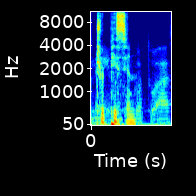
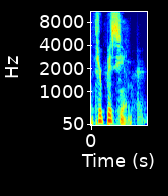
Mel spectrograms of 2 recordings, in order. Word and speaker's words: Tripician: Esqueci de perguntar se seu sobrenome é pronunciado tripan. Tá correto? É tripician. Quase.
